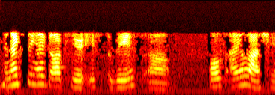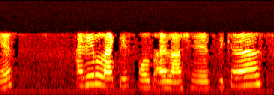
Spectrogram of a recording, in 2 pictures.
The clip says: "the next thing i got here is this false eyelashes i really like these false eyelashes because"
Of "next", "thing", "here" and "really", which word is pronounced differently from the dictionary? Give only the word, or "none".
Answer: thing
